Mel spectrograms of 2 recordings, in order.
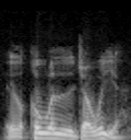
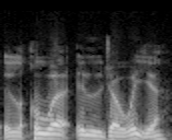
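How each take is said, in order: First: "القوة الجوية" as il-quwwal-jawwiya, vowels merged; merged, I dropped. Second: "القوة الجوية" as il-quwwa il-jawwiya, both vowels sounded; unmerged, I kept. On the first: Teacher showing learners the correct form, words merged. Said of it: "merges with the A at the end". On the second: Teacher showing learners what not to say, I kept unmerged. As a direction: keep "القوة الجوية" as separate words, with a distinct il before jawwiya. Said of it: "So you say not". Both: Shown as a demonstration.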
